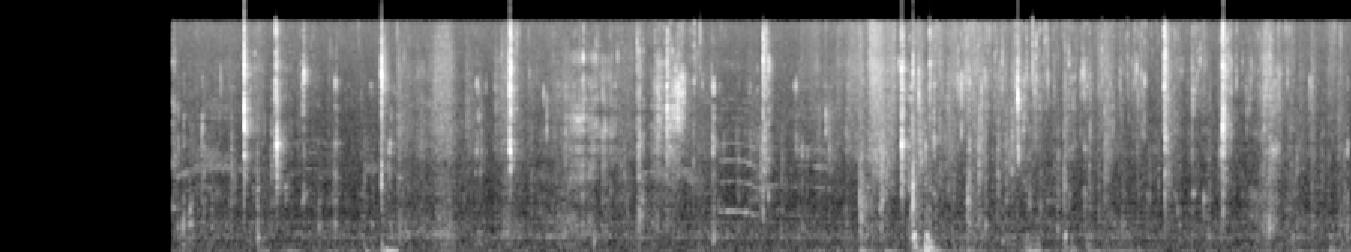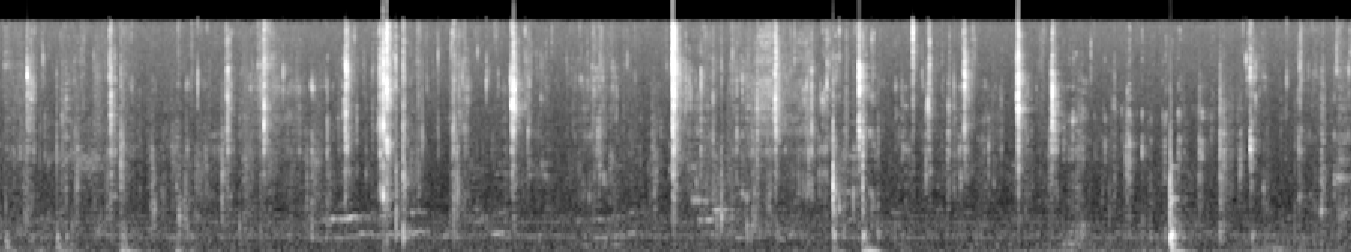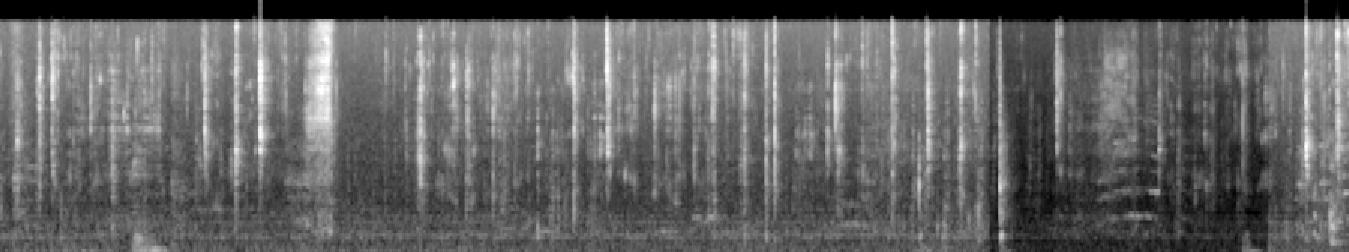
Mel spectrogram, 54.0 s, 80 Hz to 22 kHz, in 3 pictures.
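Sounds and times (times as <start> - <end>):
chewing and lip smacks: 12.8 - 39.7, 41.1 - 49.2.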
